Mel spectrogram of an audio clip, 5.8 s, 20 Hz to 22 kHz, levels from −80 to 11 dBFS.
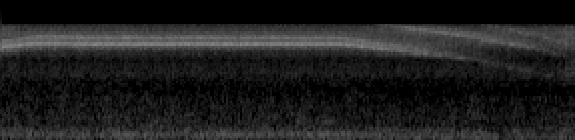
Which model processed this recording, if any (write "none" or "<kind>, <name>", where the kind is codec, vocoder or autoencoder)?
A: none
